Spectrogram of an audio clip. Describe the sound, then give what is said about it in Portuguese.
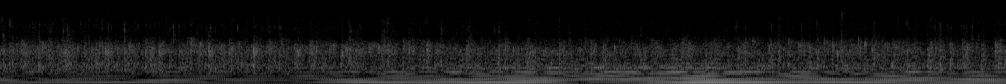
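A church audience applauds a couple being honored, steadily for about ten seconds, a dense wash of many hands clapping at an even level, with a low sustained musical tone humming underneath and no talking. “Uma salva de palmas para o Samuel e para a Isabel.”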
